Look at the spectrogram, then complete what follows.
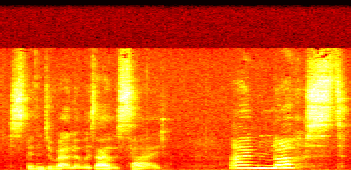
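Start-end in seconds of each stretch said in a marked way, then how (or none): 2.3-3.4 high-pitched storybook wail; plaintive cry, pitched way up. A narrator's reading. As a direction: wail it like a lost little creature. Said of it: "she wailed".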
